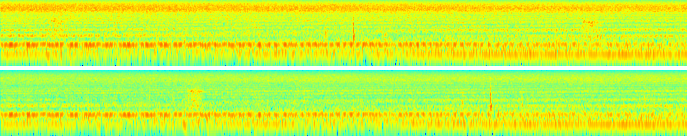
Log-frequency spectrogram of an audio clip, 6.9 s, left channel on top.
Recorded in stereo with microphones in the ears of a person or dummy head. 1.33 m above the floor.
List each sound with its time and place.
0.0 s a drone: 40° left (ahead or behind); by 6.9 s 30° left (ahead or behind)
